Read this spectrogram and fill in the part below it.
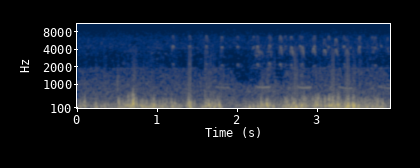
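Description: Shallow water splashes softly as a duck moves through it.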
